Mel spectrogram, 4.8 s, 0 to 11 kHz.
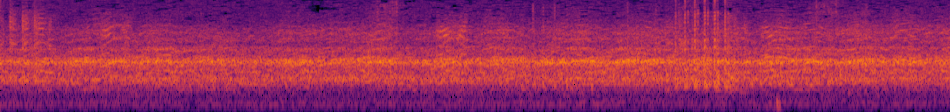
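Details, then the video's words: Snow geese massed at Bosque del Apache NWR in December 2009, sunset and sunrise; steady roar of countless honking birds blending into a continuous chorus, a few louder individual notes rising above it. "Snow Geese Sunset and Sunrise"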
